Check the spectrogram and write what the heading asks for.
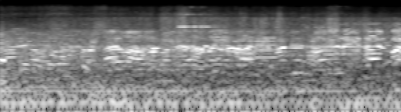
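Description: Busy street-market hubbub: many voices talking and calling at once over the steady low rumble of car engines in slow traffic.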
